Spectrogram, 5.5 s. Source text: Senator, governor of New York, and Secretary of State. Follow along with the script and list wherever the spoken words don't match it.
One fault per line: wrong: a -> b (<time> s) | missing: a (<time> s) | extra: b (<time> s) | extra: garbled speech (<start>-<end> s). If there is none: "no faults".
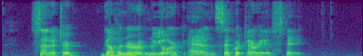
no faults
